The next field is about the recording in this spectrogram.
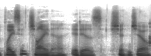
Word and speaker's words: Shenzhou: It is Chinese, and I was close. It's the ZH is not zhe, but zhe, but it is Shenzhou.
